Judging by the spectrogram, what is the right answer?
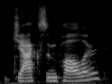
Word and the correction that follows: Jackson Pollock: Yeah, Jackson Pollock, sure.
